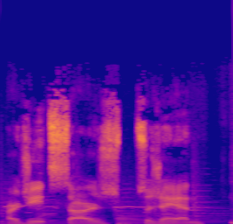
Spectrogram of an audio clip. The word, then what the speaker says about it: Harjit Sajjan: In 2017, the Canadian Defense Minister, Harjit Sajjan, whatever. – Yes, it's very accurate. – Harjit Sajjan traveled to Greenland.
